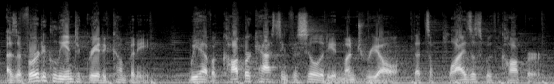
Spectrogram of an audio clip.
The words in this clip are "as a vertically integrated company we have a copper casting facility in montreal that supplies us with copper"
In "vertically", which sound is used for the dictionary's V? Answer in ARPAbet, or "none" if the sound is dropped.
V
